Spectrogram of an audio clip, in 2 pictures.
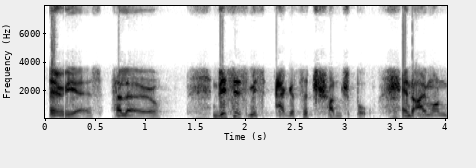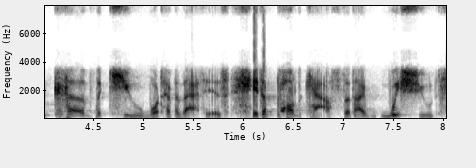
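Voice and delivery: haughty British headmistress character; Miss Trunchbull. Acted. Actor greeting podcast listeners as the headmistress, imperious British voice. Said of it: "in your best Miss Trunchbull".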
